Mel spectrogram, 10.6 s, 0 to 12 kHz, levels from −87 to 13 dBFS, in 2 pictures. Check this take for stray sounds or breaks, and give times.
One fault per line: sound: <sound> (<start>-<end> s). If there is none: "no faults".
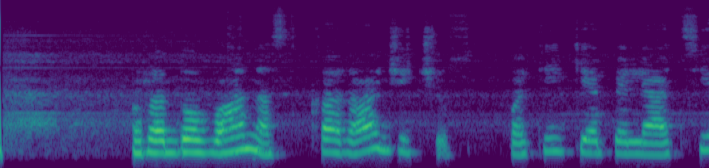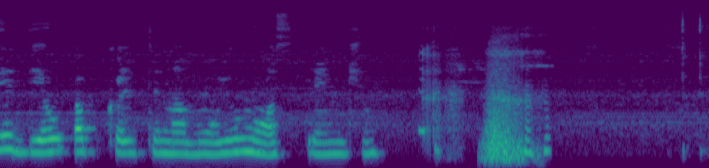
sound: laugh (8.4-9.5 s)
